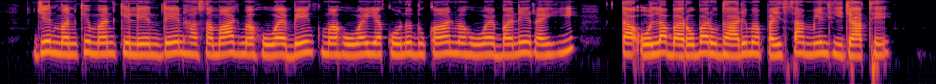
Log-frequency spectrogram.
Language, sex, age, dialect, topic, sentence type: Chhattisgarhi, female, 18-24, Eastern, banking, statement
